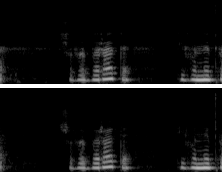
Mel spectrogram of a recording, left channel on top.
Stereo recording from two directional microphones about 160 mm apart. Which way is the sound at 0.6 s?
25° right (ahead or behind).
